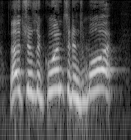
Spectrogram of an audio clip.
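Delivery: high, loud, mocking, scoffing skeptic voice.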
